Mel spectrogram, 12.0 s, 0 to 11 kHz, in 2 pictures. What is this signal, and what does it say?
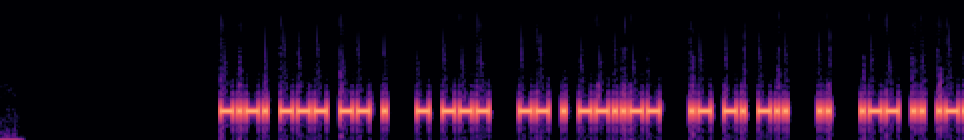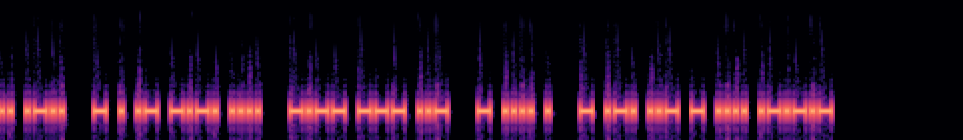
Morse code, heard as a keyed tone, about 46 wpm, 700 Hz. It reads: COME TO ME, AND I WILL TEACH YOU THE TRUTH.
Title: Sentences from Top 1000 Words - Review Part 2 - 45wpm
